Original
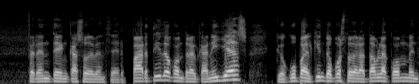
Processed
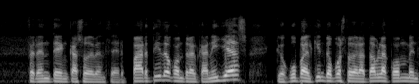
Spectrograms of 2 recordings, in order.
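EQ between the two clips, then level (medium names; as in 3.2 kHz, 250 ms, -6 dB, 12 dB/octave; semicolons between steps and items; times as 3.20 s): cabinet simulation 110–8300 Hz, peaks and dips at 220 Hz -10 dB, 360 Hz -6 dB, 1.2 kHz -4 dB, 4.1 kHz -10 dB; peaking EQ 4.6 kHz -7.5 dB 0.65 oct; 0.0 dB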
